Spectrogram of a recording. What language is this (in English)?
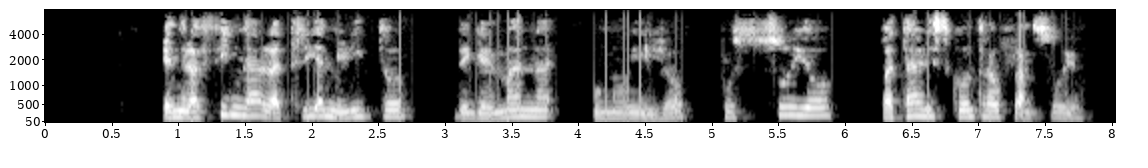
Esperanto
